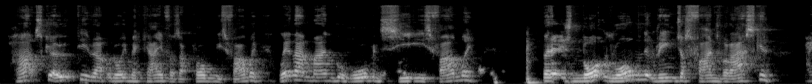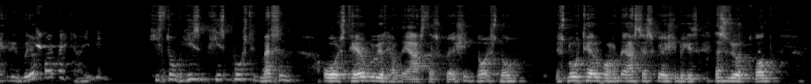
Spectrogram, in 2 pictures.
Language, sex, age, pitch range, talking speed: English, male, 20-39, 130-160 Hz, 260 wpm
